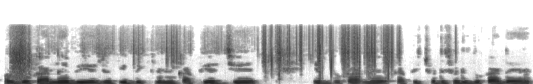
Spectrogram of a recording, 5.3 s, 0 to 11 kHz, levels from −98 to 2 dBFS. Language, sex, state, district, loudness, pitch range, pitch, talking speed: Hindi, male, Bihar, Supaul, -19 LUFS, 145-150 Hz, 150 Hz, 205 wpm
